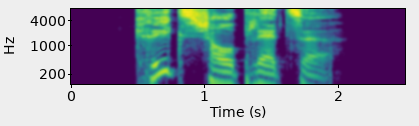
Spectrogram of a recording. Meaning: nominative/accusative/genitive plural of Kriegsschauplatz
- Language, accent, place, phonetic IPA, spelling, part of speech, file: German, Germany, Berlin, [ˈkʁiːksˌʃaʊ̯plɛt͡sə], Kriegsschauplätze, noun, De-Kriegsschauplätze.ogg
